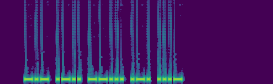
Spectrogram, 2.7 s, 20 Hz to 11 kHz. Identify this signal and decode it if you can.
Morse code, heard as a keyed tone, about 46 wpm, 700 Hz. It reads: KL7RV
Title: USA Call Signs - 5 Characters - 4x Character Spacing - 45wpm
